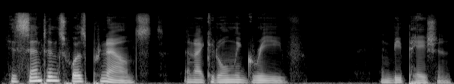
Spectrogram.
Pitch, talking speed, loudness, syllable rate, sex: 105 Hz, 160 wpm, -21 LUFS, 5.3 syllables/s, male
